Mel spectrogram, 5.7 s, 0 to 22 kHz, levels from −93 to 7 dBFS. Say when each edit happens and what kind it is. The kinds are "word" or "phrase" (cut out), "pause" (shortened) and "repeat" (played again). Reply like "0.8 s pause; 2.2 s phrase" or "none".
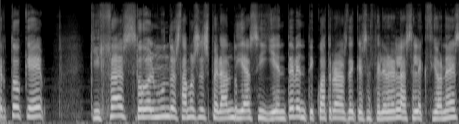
1.7 s word; 2.9 s word; 4.3 s word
